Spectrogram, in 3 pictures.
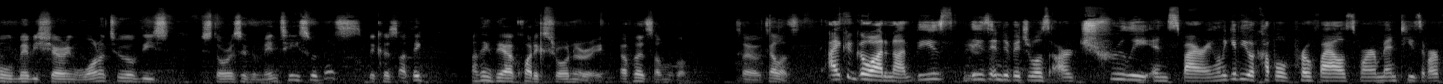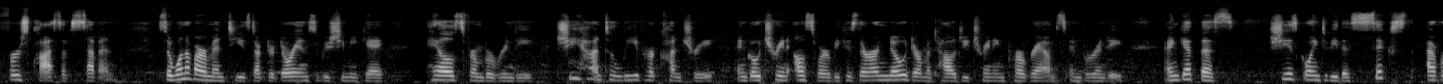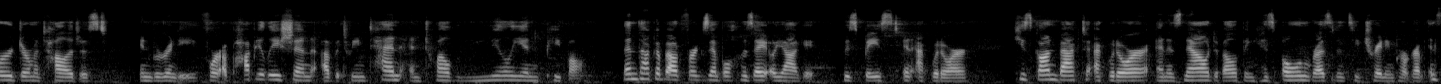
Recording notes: World Congress of Dermatology 2023. This episode of Spot Diagnosis was recorded live at the World Congress of Dermatology in July 2023.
